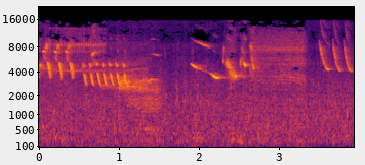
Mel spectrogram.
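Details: Chestnut-capped blackbird (garibaldi) 'baderna', a noisy chorus: quick trains of short high chips, a rising-falling whistle near the middle, then a burst of rapid downslurred notes at the end, with several birds overlapping.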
